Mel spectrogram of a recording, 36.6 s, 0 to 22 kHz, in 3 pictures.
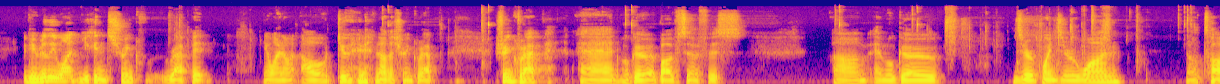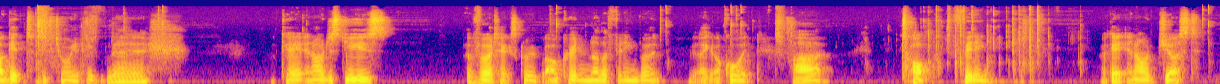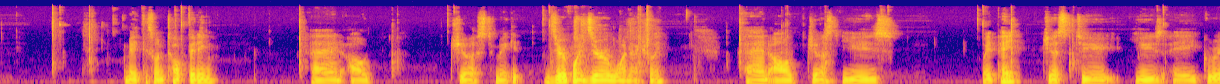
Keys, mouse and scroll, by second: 3.7-5.0 drag, 6.1-8.5 drag, 9.1-11.4 drag, 11.7-14.0 drag, 18.9 click, 19.4-22.9 drag, 22.1 t, 24.1 click, 24.9-26.2 drag, 27.3 middle click, 28.8-31.2 drag, 31.7 middle click, 33.1-34.2 drag, 34.4 middle click, 35.9 click.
